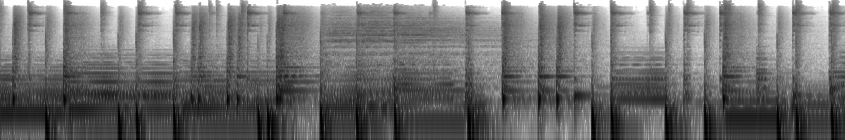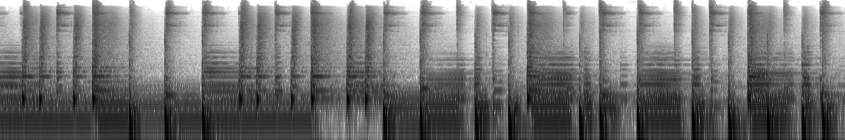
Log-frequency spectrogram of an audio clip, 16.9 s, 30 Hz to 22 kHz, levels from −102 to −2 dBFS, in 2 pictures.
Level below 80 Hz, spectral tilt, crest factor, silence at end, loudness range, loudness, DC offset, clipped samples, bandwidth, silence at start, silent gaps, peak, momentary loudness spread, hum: -20 dBFS; -5.5 dB/octave; 16 dB; 0 s; 1 LU; -16 LUFS; under 0.1%; under 0.1%; over 20 kHz; 0 s; none; 0 dBFS; 4 LU; none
